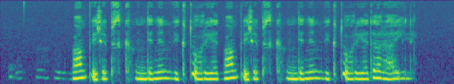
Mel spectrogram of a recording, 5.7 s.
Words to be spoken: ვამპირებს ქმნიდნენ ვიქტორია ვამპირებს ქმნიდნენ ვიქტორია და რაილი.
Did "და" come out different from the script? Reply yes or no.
no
